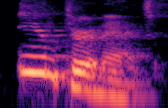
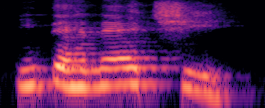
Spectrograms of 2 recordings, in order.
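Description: First: Internet with IN punched, low falling end; stress on first syllable. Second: Slow Brazilian Portuguese "Internet", inter-NÉ-tchi; Brazilian accent. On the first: Teacher showing English word stress, Internet stressed at the start. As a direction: say "Internet" English-style, IN-ternet. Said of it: "o foco é no in, no início da palavra". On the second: Teacher showing what Brazilians do, Brazilian-accented Internet. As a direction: Brazilian stress on the end of Internet, added final "i". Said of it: "Dá o foco lá no final". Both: Shown as a demonstration.

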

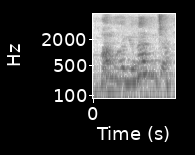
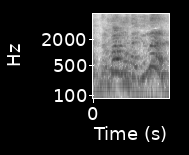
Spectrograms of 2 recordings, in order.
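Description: First: Said in the usual way. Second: "Nos vamos a ayunar" said higher and louder, laughing; mock eager quote. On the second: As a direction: ham up a keen "ayunar" with a laugh. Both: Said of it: "¿Cree usted que dijeron así?".

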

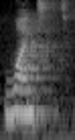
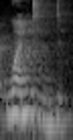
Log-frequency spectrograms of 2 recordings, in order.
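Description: First: Wanted said as one syllable, with no added id ending; wanted with the id ending dropped; wrong way. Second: Wanted said in two syllables, ending in a clear id; wanted with a clearly voiced id ending; right way. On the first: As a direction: clip wanted short, like want with a d tacked on. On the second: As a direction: give wanted its full extra syllable, want-id. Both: Shown as a demonstration. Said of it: "so we couldn't pronounce it".

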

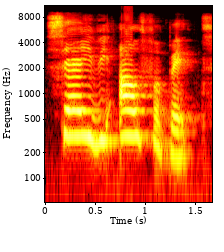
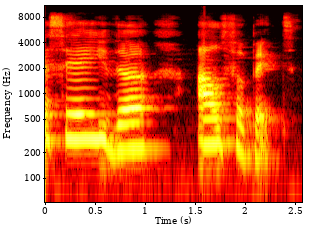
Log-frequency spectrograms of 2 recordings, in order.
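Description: First: "the" before "alphabet" with an ee vowel, slow, high and loud; "the" as "thee". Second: "the" before "alphabet" with a short uh vowel; "the" as "tha". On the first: Teacher modelling the vowel rule for pupils, "the" said as "thee". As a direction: stretch it out, saying "the" as "thee". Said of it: "هنطقها ذي". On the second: Teacher reading the first activity to pupils, "the" said as "thuh". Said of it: "فأنا مش هنطقها ذا". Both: Shown as a demonstration.

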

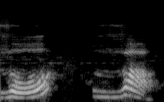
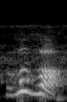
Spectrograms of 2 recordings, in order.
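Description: First: "Vovó" drawn out slowly, both syllables clear; "Vovó" said long and slow for counting syllables; stretched for syllables. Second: Said in the usual way. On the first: Shown as a demonstration. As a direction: stretch "Vovó" so the children hear each syllable.

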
